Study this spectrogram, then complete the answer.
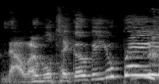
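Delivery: high, loud cartoon villain. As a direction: gloat like a mind-controlling monster. Voicing brain-taking coffee.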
